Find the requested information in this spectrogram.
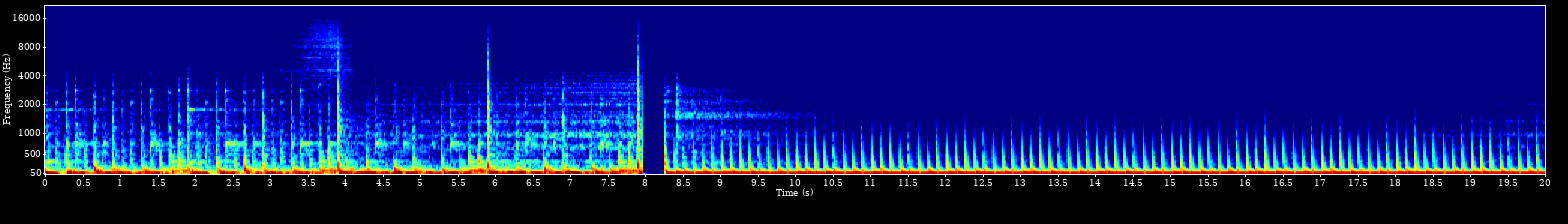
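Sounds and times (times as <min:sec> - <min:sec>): fast synthesizer pulse: 0:00.0 - 0:08.0
heavy bass: 0:00.0 - 0:20.0.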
